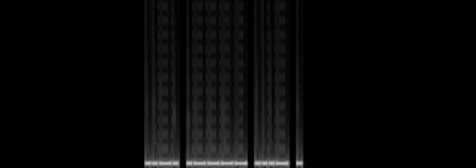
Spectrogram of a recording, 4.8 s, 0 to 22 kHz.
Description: Morse code, heard as a keyed tone, about 36 wpm, 700 Hz. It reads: F1VE
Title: DXCC-100 Call Signs - 4 Characters - 35wpm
